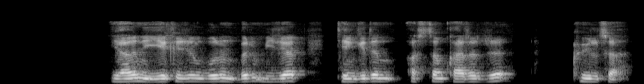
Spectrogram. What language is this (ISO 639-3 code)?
kaz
